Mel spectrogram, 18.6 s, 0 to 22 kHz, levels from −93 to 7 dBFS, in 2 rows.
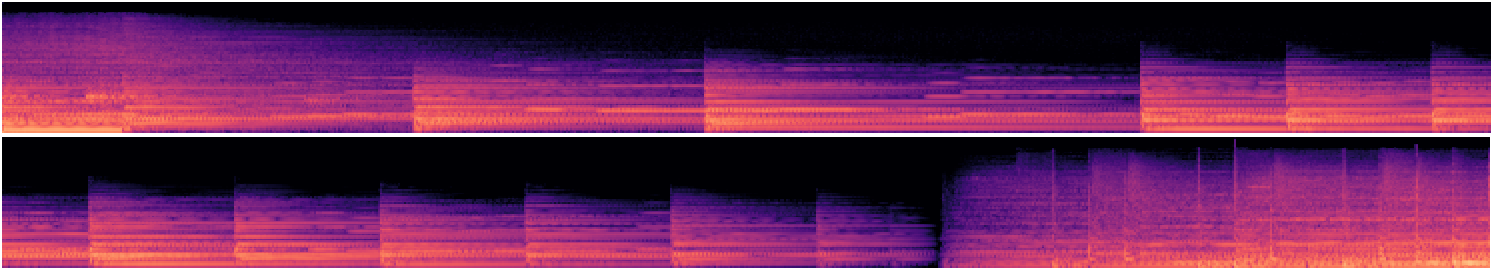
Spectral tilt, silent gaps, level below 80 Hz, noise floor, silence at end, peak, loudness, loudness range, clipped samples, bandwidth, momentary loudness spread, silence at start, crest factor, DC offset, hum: -6.5 dB/octave; none; -28 dBFS; -50 dBFS; 0 s; -4 dBFS; -23 LUFS; 10 LU; under 0.1%; 14 kHz; 16 LU; 0 s; 18 dB; under 0.1%; none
